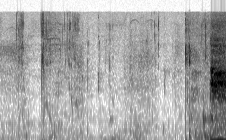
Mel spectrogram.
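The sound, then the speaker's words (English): Crisp crunching of a Fire Roasted Jalapeno Pringles potato chip being chewed, with irregular bites and a louder burst of crunching at the end. No one speaks. “Just crunched half that chip and half of it made it, what is this, Fire Roasted Jalapeno?”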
